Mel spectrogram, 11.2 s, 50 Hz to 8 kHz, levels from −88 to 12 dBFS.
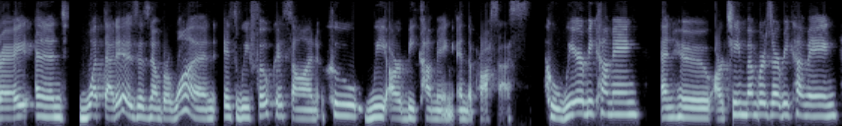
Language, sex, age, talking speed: English, female, 30-49, 160 wpm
